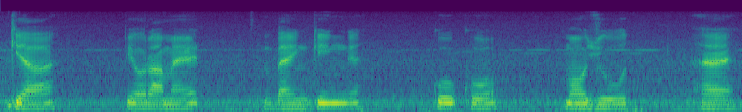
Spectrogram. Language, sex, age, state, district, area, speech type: Urdu, male, 18-30, Bihar, Purnia, rural, read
